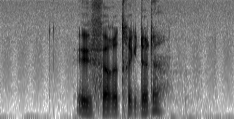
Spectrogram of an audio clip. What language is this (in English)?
Norwegian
